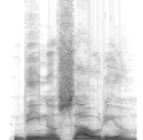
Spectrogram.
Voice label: "dinosaurio", Spanish

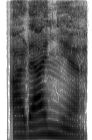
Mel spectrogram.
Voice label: "arana", Spanish

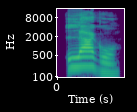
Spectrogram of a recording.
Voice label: "lago", Spanish

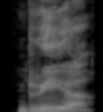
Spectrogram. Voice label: "ria", Spanish syllable

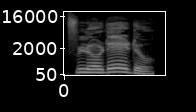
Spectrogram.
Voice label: "florero", Spanish

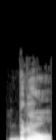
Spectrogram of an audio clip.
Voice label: "bro", Spanish syllable

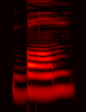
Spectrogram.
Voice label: "bom", Spanish

